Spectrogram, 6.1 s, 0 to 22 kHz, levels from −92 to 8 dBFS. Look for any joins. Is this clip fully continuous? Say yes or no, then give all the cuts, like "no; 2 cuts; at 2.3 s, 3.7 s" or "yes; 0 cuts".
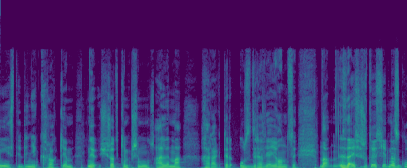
no; 1 cut; at 2.3 s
